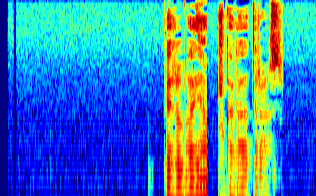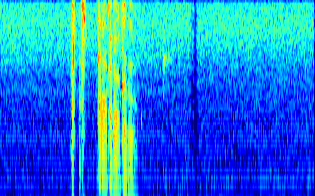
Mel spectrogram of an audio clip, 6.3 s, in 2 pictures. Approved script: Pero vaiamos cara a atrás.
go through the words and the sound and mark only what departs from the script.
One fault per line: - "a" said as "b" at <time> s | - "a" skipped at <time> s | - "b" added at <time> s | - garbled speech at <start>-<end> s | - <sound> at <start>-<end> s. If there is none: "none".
- dropout at 2.1-2.2 s
- chirp at 3.9-4.6 s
